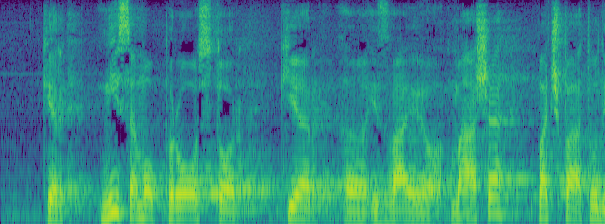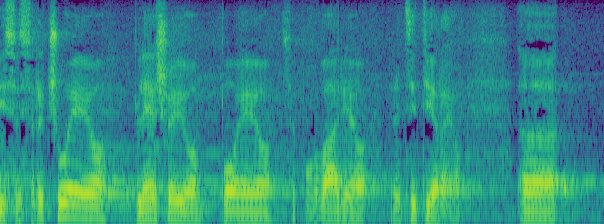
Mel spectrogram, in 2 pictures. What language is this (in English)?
Slovenian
